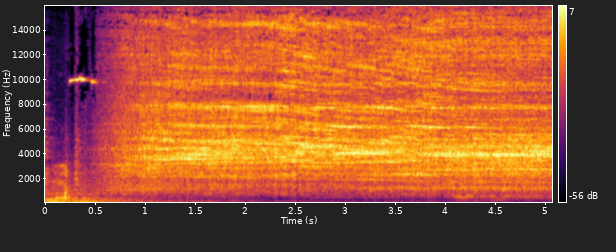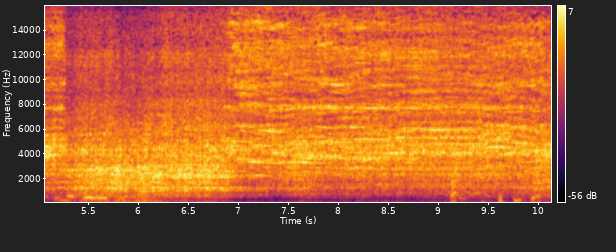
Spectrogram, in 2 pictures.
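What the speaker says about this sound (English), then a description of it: "So you're gonna cut the edge of the wrench?" Power cutting tool grinding through the edge of a metal wrench in a garage: a loud, continuous harsh hiss and rasp running nearly the whole time, with people talking underneath.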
